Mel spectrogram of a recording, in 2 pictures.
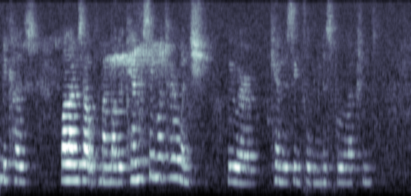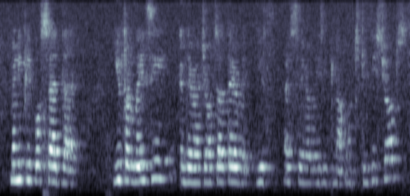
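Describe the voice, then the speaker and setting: A woman's voice: on the high side, mellow. A young woman interviewing a guest, asking her questions tentatively with some fillers. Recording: roomy echo, distant mic, faint noise.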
